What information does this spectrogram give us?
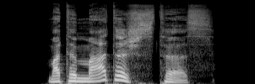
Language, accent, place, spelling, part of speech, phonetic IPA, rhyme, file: German, Germany, Berlin, mathematischstes, adjective, [mateˈmaːtɪʃstəs], -aːtɪʃstəs, De-mathematischstes.ogg
- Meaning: strong/mixed nominative/accusative neuter singular superlative degree of mathematisch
